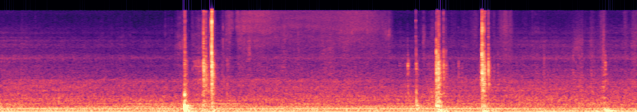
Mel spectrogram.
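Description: Sharp knocks and taps from handling inside a carpet-lined minibus luggage compartment: three in quick succession about three seconds in, the first the loudest, a few more between six and seven and a half seconds, and a softer one near the end, over a steady low hum.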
